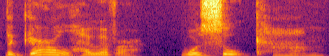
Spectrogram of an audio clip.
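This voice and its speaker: A woman gently reading a children's animal story aloud. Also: on the low side, sing-song, slow pace, husky. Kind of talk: scripted storybook narration.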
